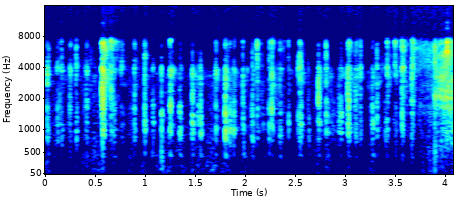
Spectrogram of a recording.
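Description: Text is typed on a computer keyboard in a quick, uneven run of soft key clicks that continues throughout, faint and close, with no talking.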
